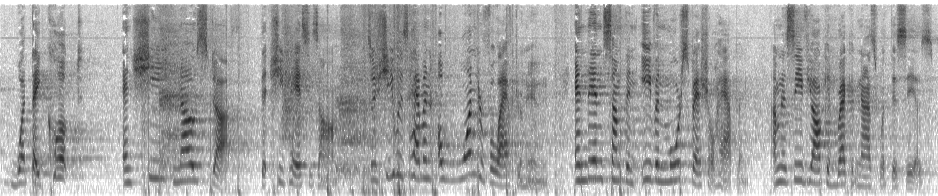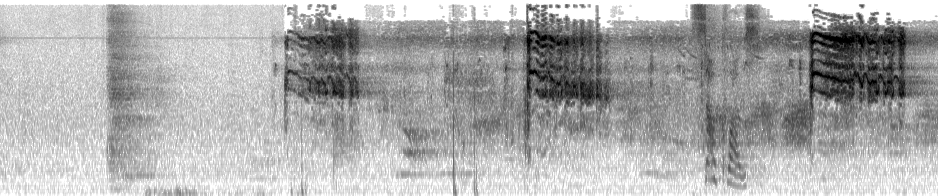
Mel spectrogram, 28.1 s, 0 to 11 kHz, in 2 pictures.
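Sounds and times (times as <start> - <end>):
faint hiss: 0.0 - 28.1
speech: 0.2 - 14.0, 25.0 - 25.5
red-tailed hawk giving raspy screams: 18.3 - 28.1.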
